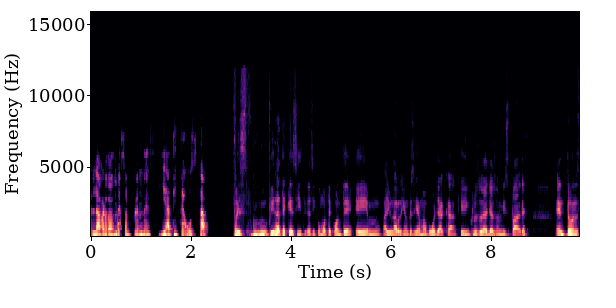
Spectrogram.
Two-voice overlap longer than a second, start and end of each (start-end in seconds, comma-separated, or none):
none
